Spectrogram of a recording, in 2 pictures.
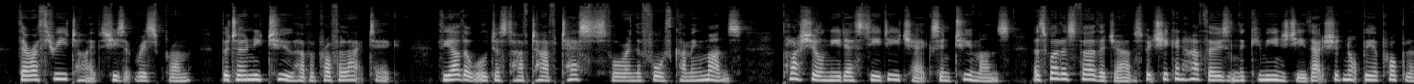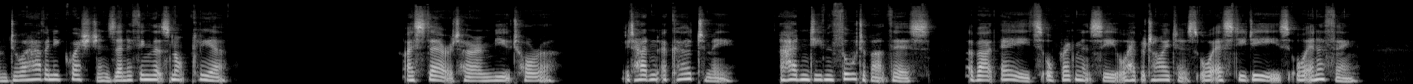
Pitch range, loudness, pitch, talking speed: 180-220 Hz, -19 LUFS, 200 Hz, 195 wpm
